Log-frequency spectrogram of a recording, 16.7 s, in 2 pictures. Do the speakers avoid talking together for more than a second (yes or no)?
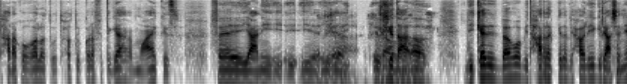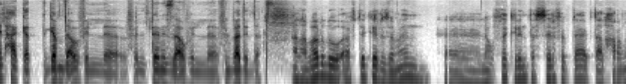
no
